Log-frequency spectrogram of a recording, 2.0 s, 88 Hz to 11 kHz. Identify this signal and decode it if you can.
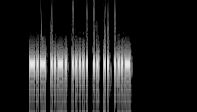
Morse code, heard as a keyed tone, about 69 wpm, 700 Hz. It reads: KF5IIV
